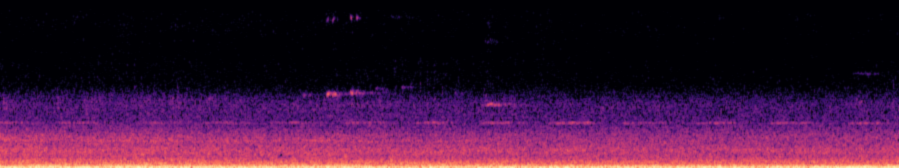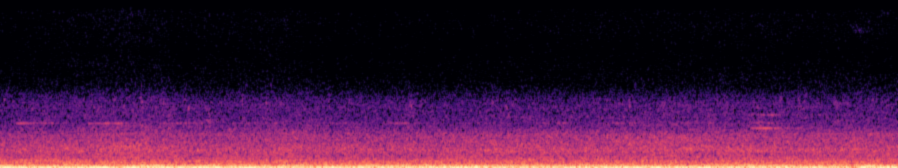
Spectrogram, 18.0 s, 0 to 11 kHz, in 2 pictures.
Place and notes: East-Gate, Hsinchu City - Traffic Noise
Traffic Noise, Sony PCM D50 + Soundman OKM II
